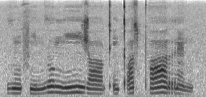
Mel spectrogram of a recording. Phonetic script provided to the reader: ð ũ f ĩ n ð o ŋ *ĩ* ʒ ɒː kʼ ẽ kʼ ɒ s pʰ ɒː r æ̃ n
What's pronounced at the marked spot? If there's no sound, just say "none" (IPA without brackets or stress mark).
ĩː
